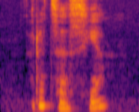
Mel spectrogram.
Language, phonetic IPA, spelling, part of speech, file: Polish, [rɛˈt͡sɛsʲja], recesja, noun, LL-Q809 (pol)-recesja.wav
